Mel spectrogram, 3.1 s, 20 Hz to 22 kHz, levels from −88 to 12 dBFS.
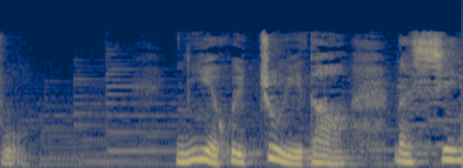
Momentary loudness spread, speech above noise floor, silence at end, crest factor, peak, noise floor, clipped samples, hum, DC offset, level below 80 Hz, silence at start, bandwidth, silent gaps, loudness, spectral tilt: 22 LU; 24 dB; 0 s; 18 dB; -2 dBFS; -44 dBFS; under 0.1%; none; under 0.1%; -56 dBFS; 0 s; 10 kHz; none; -20 LUFS; -4 dB/octave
